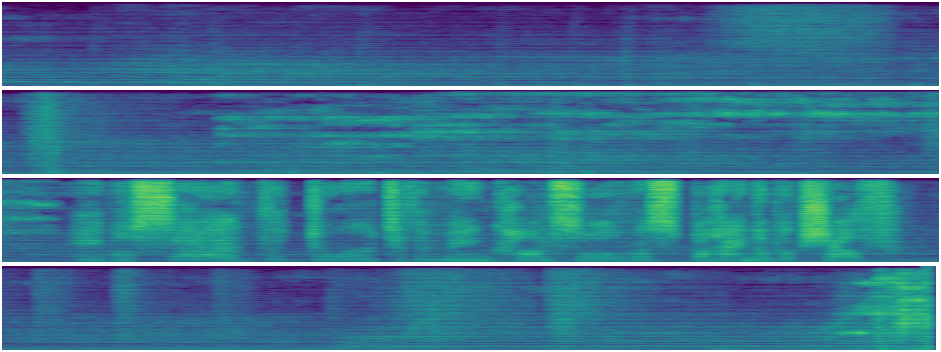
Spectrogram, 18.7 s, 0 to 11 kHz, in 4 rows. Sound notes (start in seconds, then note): 5.7 orb shimmering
